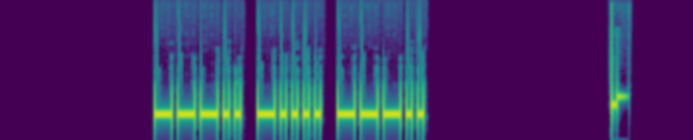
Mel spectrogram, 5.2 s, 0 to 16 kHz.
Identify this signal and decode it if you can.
Morse code, heard as a keyed tone, about 28 wpm, 700 Hz. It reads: 868
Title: Numbers - 3-Digit 28wpm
